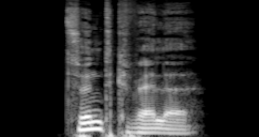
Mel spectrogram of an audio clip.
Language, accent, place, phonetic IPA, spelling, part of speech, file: German, Germany, Berlin, [ˈt͡sʏntˌkvɛlə], Zündquelle, noun, De-Zündquelle.ogg
- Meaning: ignition source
